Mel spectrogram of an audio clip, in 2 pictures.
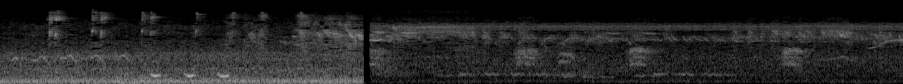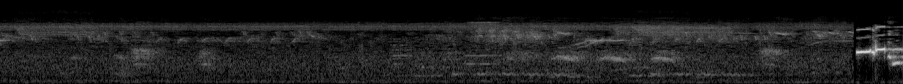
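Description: Small birds chirping, with quick repeated chirps at first. After an abrupt cut about four seconds in come scattered calls over a steady high-pitched hiss. Just before the end a much louder whistling starts.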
